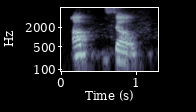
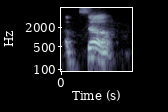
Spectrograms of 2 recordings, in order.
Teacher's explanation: Two syllable. It is in the second syllable that the stress is given, that is observe.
